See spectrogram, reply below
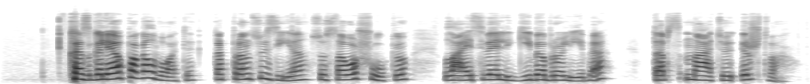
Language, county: Lithuanian, Kaunas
